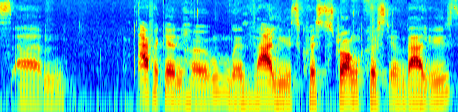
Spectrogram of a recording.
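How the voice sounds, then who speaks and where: A woman speaks in a very deep, low voice with a dark, mellow tone. Her intonation stays fairly even. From Nigeria. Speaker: scrum master. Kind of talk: personal testimony. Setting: video call.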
